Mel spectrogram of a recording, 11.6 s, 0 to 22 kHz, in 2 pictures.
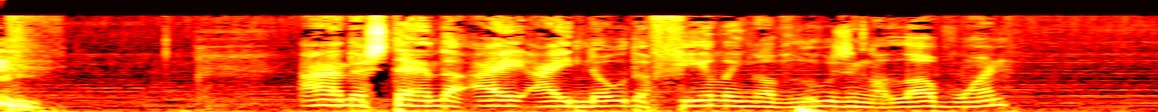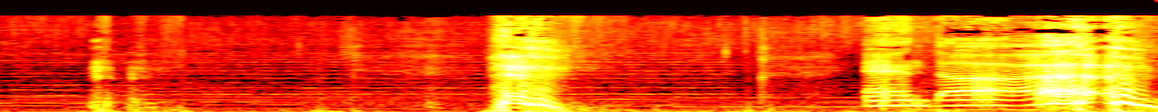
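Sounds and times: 
person with phlegm clearing their throat: 0.0 - 0.3, 6.2 - 6.7, 8.2 - 8.7, 10.9 - 11.5
speech: 1.5 - 5.1, 6.2 - 6.7, 8.2 - 8.7, 10.1 - 11.5.

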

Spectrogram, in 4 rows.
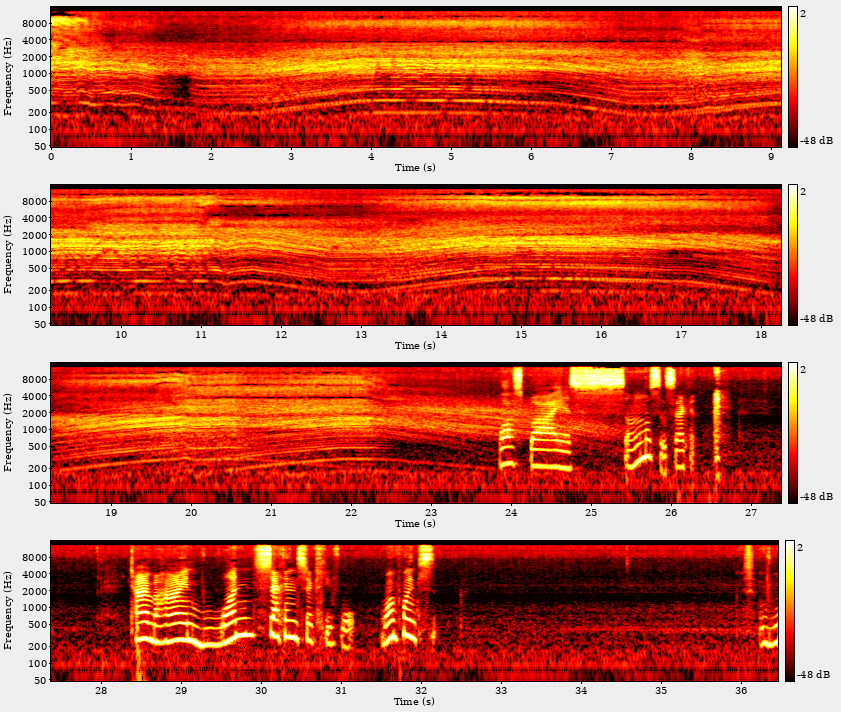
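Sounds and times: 
race car engine revving in an augmented-reality racing video game: 0.0 - 25.6
speech: 23.9 - 26.3, 28.6 - 32.2, 36.2 - 36.4.

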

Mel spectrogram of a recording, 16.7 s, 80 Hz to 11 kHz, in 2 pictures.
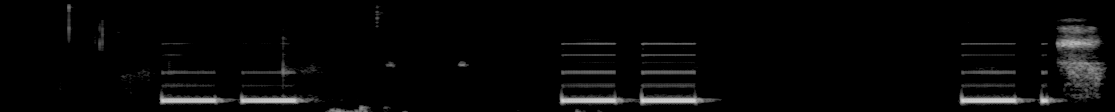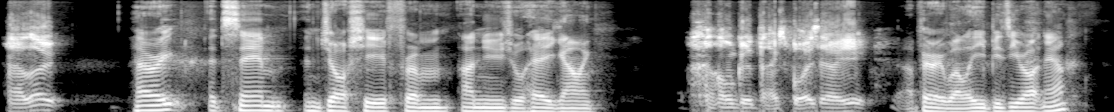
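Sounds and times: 
ringback tone of an outgoing telephone call: 4.2 - 5.3
speech: 8.4 - 12.9, 13.6 - 16.5.

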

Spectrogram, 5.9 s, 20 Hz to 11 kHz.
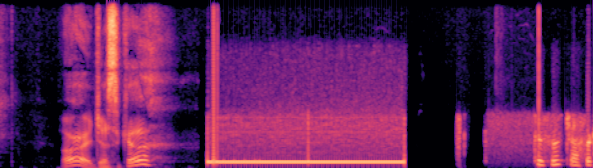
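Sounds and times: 
speech: 0.6 - 1.7, 5.4 - 5.9
electronic phone ringing tone: 2.1 - 4.1.

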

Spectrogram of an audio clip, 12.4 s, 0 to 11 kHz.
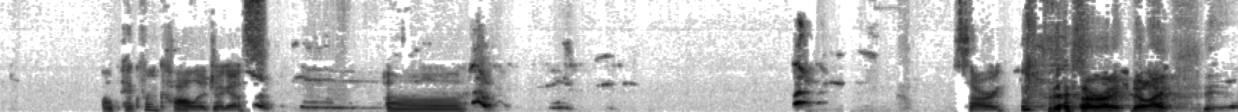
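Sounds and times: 
speech: 1.0 - 2.8, 3.9 - 5.0, 9.7 - 12.3
dog whining for attention: 2.5 - 3.9, 4.7 - 6.4, 8.0 - 8.7, 12.2 - 12.3
laughter: 10.2 - 12.3.

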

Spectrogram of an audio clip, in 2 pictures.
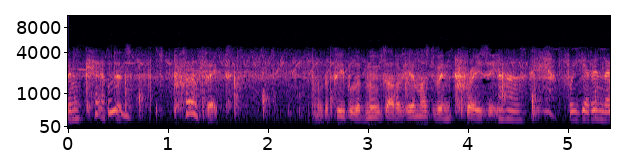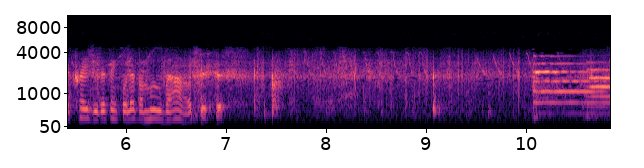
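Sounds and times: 
speech: 0.0 - 1.8, 2.4 - 7.3
scratchy noise: 0.0 - 10.8
chime ringing: 10.0 - 10.8.

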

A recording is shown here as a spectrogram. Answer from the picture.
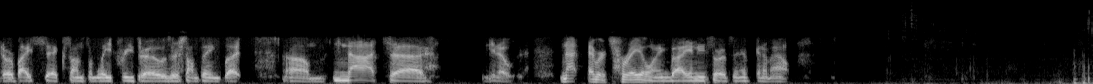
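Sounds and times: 
speech: 0.1 - 8.0
wet chewing and biting of food: 8.9 - 10.1, 10.7 - 10.9.

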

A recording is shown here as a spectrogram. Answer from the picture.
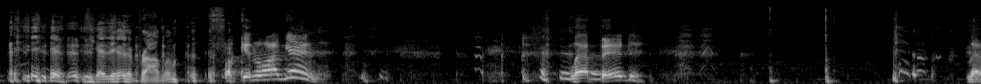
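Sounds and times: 
laughter: 0.0 - 2.6, 3.2 - 7.2, 8.9 - 9.7
speech: 0.1 - 3.9, 5.2 - 7.0, 8.9 - 9.7
typing on a computer keyboard: 7.5 - 8.4.

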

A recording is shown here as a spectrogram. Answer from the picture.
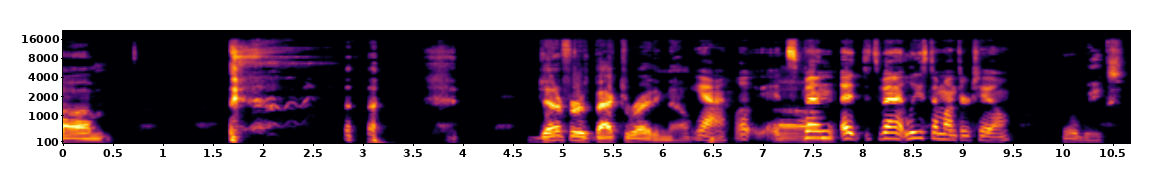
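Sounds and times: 
speech: 0.3 - 0.6, 2.8 - 4.0, 4.7 - 10.6
dogs barking upstairs: 0.7 - 1.8, 4.3 - 4.8
laughter: 1.7 - 3.2.

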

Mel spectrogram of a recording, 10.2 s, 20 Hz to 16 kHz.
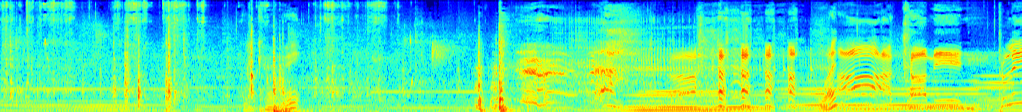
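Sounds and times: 
keys jangling: 0.0 - 4.2
speech: 2.9 - 3.2, 7.2 - 8.4
laughter: 5.2 - 9.3.

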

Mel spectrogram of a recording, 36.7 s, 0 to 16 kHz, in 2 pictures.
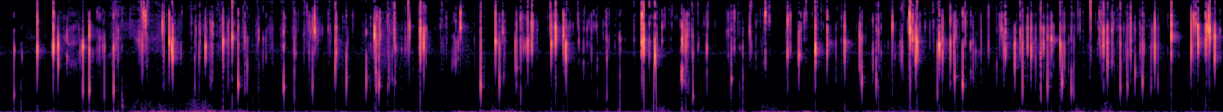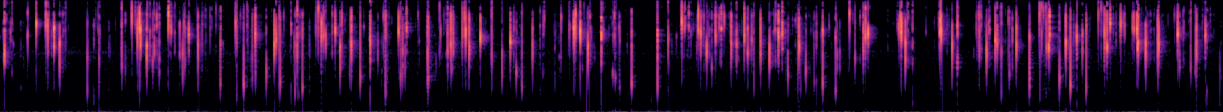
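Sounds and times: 
faint low rumble: 0.0 - 19.0
wet mouth sounds: 0.1 - 36.6.

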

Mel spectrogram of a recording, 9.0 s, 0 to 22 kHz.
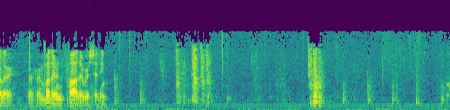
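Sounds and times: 
speech: 0.0 - 2.4
door shutting with a muffled soft thump: 6.2 - 6.6.

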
